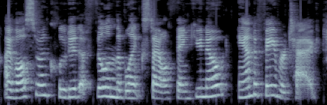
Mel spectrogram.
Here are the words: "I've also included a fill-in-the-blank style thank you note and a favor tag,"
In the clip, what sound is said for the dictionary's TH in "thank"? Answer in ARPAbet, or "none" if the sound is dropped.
TH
